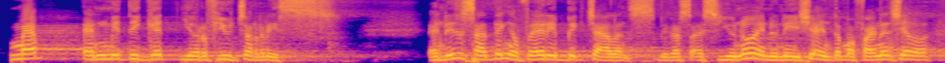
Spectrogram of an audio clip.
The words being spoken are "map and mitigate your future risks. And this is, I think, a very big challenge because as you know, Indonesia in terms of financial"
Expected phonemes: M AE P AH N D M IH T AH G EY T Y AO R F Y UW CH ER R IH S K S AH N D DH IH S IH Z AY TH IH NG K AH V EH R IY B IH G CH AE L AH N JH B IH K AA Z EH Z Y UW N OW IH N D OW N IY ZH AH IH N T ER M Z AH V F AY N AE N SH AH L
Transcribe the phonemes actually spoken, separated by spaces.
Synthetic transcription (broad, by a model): M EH P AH N M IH T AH G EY T Y AO R F Y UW CH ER R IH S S AH N D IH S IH S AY T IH NG AH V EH R IY B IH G CH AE L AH N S B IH K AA S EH S Y UW N OW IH N D OW N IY SH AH IH N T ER M AH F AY N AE N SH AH L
